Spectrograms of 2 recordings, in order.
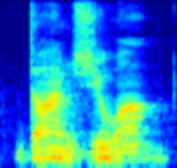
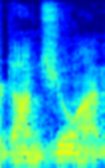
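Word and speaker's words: Don Juan: I think it's it's very challenging it's like dong Xuan by Lord Byron and yes that is the pronunciation I'm told for dong Xuan in England at the time they even pronounced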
